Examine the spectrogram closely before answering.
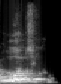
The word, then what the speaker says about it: logical: syllable the ceased rule if you have words ending in c y p h y g y and a l you place the stress on this little salt from the end at least from the end you can three syllables backwards from the end you count one two three backward that third syllable from the end is what is stress so we have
